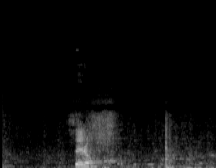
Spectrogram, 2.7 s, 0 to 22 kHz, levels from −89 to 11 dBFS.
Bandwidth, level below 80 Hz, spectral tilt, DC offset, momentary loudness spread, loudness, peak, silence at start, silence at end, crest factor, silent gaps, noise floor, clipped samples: 7.6 kHz; -50 dBFS; -5 dB/octave; under 0.1%; 27 LU; -22 LUFS; -6 dBFS; 0.95 s; 0.2 s; 20 dB; none; -63 dBFS; under 0.1%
